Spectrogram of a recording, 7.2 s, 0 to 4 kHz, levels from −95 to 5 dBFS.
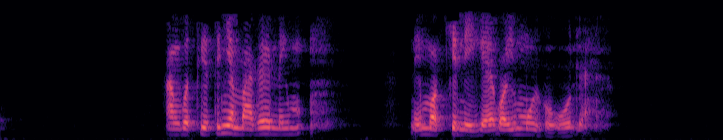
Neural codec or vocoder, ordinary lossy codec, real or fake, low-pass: none; MP3, 32 kbps; real; 3.6 kHz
